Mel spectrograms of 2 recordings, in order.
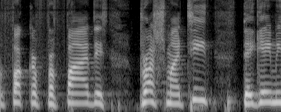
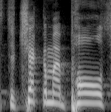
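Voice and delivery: ordinary delivery

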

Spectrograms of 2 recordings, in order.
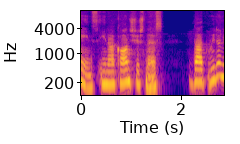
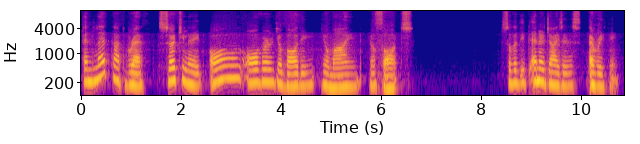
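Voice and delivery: guided meditation. Shown as a demonstration. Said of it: "let me just walk through a little prayer with our listeners".

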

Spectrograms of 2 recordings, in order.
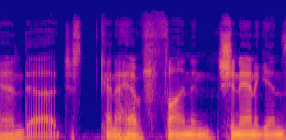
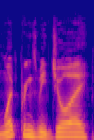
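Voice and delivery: normal talking voice

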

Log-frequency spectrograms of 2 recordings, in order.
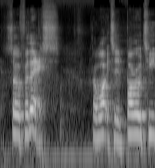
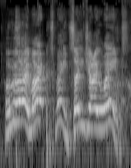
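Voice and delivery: put-on Australian accent; 5 semitones higher, 4 dB louder than usual. Voicing the Australian ancestor of the character in Australian accent. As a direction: hail them like a cheerful Australian bloke.

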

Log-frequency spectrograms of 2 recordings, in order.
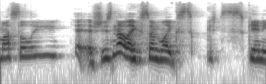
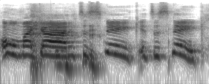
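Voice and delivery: put-on excited kids; 6 semitones higher, 6 dB louder than usual. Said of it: "And they're like".

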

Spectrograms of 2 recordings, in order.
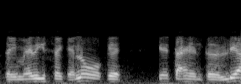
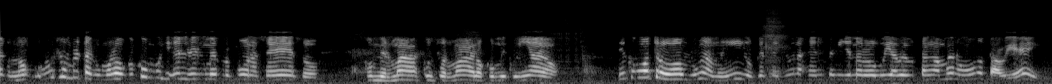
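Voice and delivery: higher-pitched, softer woman's complaint; lightly voiced indignant woman; mimicking the woman; 8 semitones higher, 4 dB quieter than usual. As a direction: play her outraged, then bargaining. Voicing the woman in his story.

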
